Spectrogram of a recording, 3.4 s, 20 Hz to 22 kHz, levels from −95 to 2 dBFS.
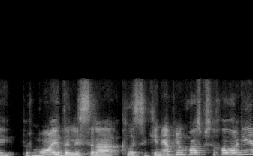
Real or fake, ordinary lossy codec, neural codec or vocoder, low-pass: real; AAC, 48 kbps; none; 10.8 kHz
